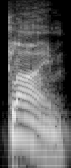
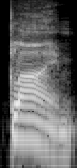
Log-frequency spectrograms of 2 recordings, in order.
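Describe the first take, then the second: No difference in how they are said.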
